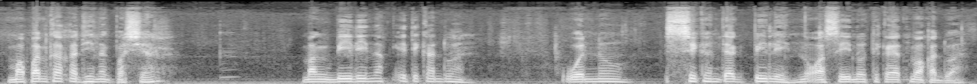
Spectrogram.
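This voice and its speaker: A man's voice: mid-range voice, moderate pace, pauses often, darkish tone, close to an everyday voice. A man playing a dutiful, firm restaurant employee in a radio drama, with a Filipino accent. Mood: firm, guarded.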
